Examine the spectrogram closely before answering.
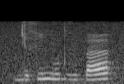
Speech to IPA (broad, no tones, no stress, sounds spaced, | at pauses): ɟ e x i ɲ u dʱ i p æ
